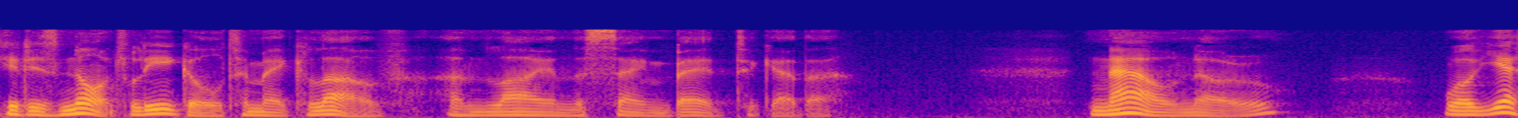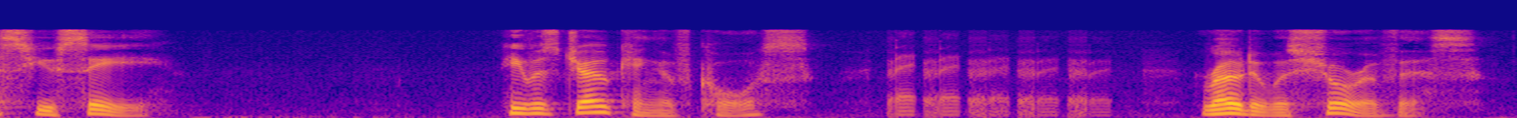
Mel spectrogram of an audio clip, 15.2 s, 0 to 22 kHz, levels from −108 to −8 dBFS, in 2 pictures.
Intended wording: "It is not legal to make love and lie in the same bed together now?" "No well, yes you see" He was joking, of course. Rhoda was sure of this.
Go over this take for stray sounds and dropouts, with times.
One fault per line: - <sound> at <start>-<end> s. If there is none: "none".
- laugh at 12.0-13.2 s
